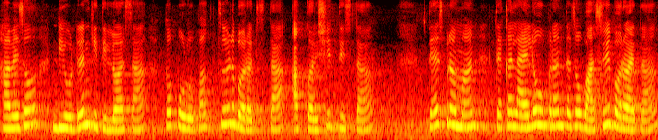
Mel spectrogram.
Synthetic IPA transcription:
hãʋɛ̃d͡zɔ | ɖiuɖɾənkit̪ilːɔasa | t̪ɔpɔɭopakt͡səɽbəɾɔd̪ist̪aakəɾɕit̪̚d̪ist̪a | t̪ɛt͡spɾəmaɳt̪ɛkalajlɔupɾãnt̪ːjat͡sɔʋasibɔɾɔjɛt̪a

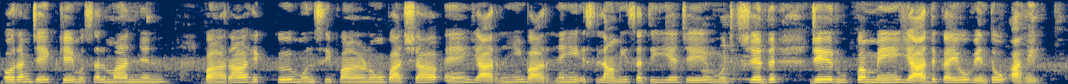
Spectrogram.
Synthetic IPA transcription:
ɔːɾə̃ŋɡd͡ʑeːkʰeːmʊsəlmaːnənɪ̆ | paːɾãɦɪkʊmʊnsɪfaːɽ̃obaːd̪ʃaɛ̃ːjaːɾəĩɓaːɾɦəĩɪslaːmisɐd̪ʱiːəd͡ʑeːmʊd͡ʑɪd̪d͡ʑeːɾuːpəmẽjaːd̪kɐjoʋẽːn̆d̪oʔaːɦeː

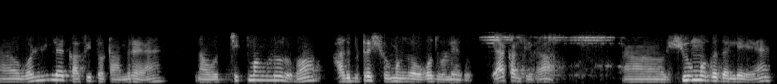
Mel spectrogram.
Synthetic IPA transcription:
ɔɭːe̞kɐfit̪ɔʈːɐːnd̪ɐɾe̞ | naːʋut͡ʃikmɐŋɡɭuːɾuɐd̪ubiʈːɾeʃuːmɐŋɡɐɦoːɡo̞ːd̪uɔɭːe̞ːd̪ujaːkɐnt̪iːɾa | ʃuːmuɡɐd̪ɐlːi

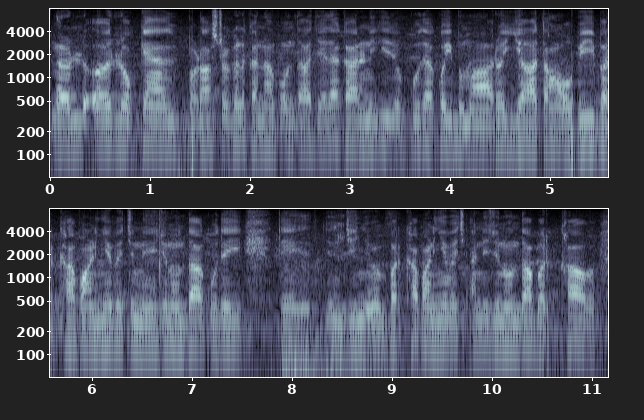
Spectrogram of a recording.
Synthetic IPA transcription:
loːkɛ̃ːbəɽaːsʈɾəɡəlkəɾnaːpɔ̃ːnd̪aːd͡ʒɛːd̪aːkaːɾəɳiːkɪkʊd̪aːkoːiːbɪmaːɾoːijaːt̪ãːoːbiːbəɾkʰaːpaːɽ̃ɪjãːʋɪt͡ʃnəĩːd͡ʒənɔ̃ːnd̪aːkʊd̪ːiː | t̪eːd͡ʒɪbəɾkʰaːpaːɳɪjãːʋɪt͡ʃɛnĩːd͡ʒənõːnd̪aːbəɾkʰaː

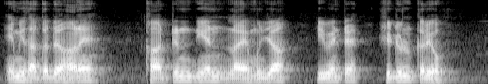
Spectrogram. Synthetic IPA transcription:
eːmisãkɐd̪ʱʊ̆ɦaːɽ̃e | kʰãːʈɪnɗĩːənɪ̆laːɪmʊ̃ɦɪ̃ɲd͡ʑa | iːʋẽɳʈ | ʃɪɖʊlkɐɾijoː

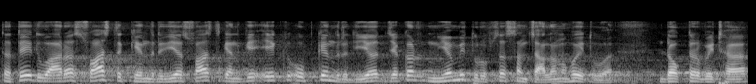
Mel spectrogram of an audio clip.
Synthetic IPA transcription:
t̪ət̪ejd̪uwaɾaswast̪ʰjəkẽnd̪ɾəd̪ijəswast̪ʰjəkẽnd̪ɾəkeʔekupkẽnd̪ɾəd̪ijəd͡ʒekəɾnijəmit̪ɾupsə̃sənt͡ʃa̰lənɦojt̪ɦuḛ | ɖɔk̚ʈəɾbejʈʰa

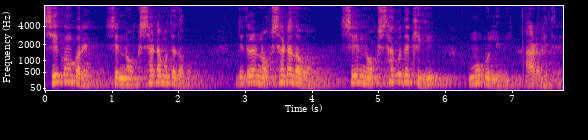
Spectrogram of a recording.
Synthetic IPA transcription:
sekɔŋkɔɾesenɔksaʈamot̪ed̪ɔbɔ | d͡ʒet̪iɔnɔksaʈad̪ɔbɔsenɔksakud̪ekʰikimũbulibia̰ɽɔbʱit̪ɔɾe

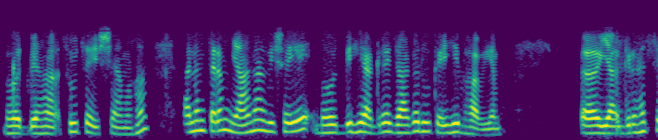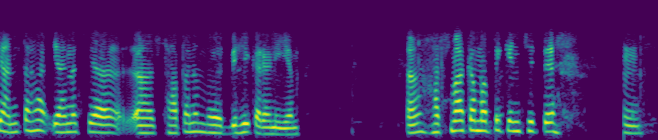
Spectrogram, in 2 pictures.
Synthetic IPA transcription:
bʱɐʋɐt̪̚ʋjɐɦɐsuːt͡ʃɐiʃjaːmɐɦɐ̆ɐnɐnt̪ɐɾɐmjaːnaːʋiʃɐjeːbʱɐɦut̪̚biɦiɐɡɾeːd͡ʒaːɡɐɾuːkɐjɦibʱaːʋjɐm | jɡɾɪɦɐsjɐːnt̪ɐɦɐ̆jaːnɐsjɐst̪ʰaːpɐnɐmbʱɐʋɐt̪̚biɦikɐɾɐɳiːjɐm | ɦɐsmaːkɐmɐpikiɲt͡ʃit̪

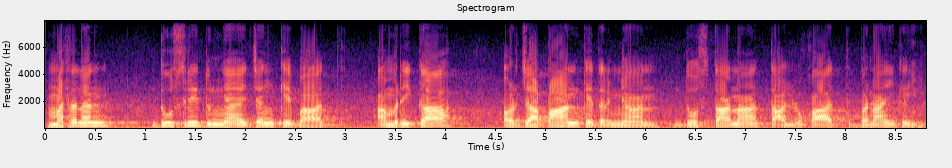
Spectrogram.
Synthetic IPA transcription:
mɐsələn | d̪uːsɾid̪ʊnijaːed͡ʒɐ̃ŋɡkebaːd̪ | ɐmɾiːka | ɔːɾd͡ʒaːpaːnked̪ɐɾmijaːnd̪oːst̪aːnãt̪aːlːʊqaːt̪bɐnaːiɡɐĩː

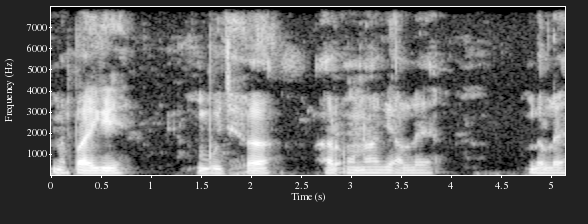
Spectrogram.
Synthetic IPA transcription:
napajɡɛ | bud͡ʒʱɛʔa | aɾɔ̰naɡɛalɛ | d̪ɔlɛ

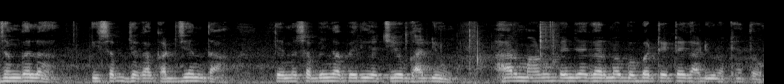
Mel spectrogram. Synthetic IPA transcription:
d͡ʑɐ̃ŋɡəl | iːsɐb̚ʱd͡ʑɐɡakɐʈʰd͡ʑijənɪ̆t̪ʰa | t̪ɛ̃ːmẽsɐbʱɪ̃kãpeːɾiɐt͡ɕijoɡʱaːɗijũhɐɾmaːɳ̤ũpɐ̃ɦɪ̃ɲd͡ʑeɡʱɐɾmẽɓɐbəʈeːʈeɡaːɗijũɾɐkʰijet̪ʰoː

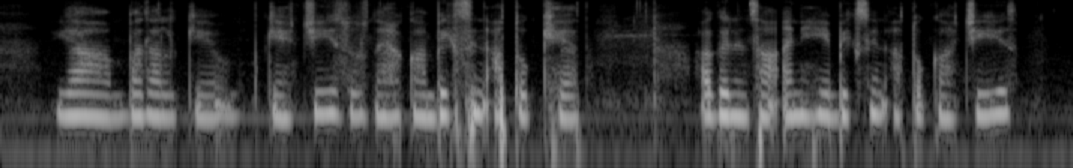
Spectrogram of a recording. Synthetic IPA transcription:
jaːbɐd̪ɐlkikẽt͡ʃiːzusnɐɦɐkãːbeksinɐ̰t̪ʰokʰːeːt̪ʰ | ɐ̰ɡɐɾinsã̰ːnʔɐnɦebiksinɐt̪ʰokːãːt͡ʃiːz

